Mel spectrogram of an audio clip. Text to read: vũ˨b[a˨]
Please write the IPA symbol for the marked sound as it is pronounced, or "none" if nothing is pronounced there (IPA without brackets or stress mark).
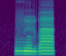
a˦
